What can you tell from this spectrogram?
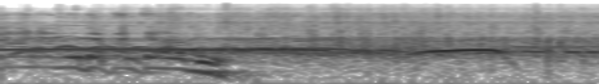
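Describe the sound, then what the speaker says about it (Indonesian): A crowd at a Tabligh Akbar religious gathering in Pantai Labu applauds the young people, a loose wash of clapping and cheering beneath a sustained tone, with talk mixed in. "Tepuk tangan untuk anak-anak muda Pantai Labu"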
